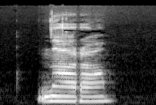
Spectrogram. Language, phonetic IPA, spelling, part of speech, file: Polish, [ˈnara], nara, interjection, LL-Q809 (pol)-nara.wav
